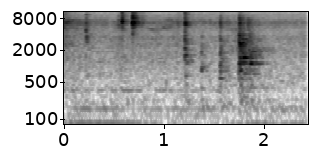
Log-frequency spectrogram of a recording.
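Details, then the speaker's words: Four-quadrant abdominal percussion on a 40-year-old man complaining of abdominal pain and frequent bloating: about six light taps giving a uniform hollow tympanic note in all quadrants, a normal finding. "pertama adalah perkusi 4 Quadrant Hai disini dapatkan bahwa suara-suara perkusi suara perutnya sama yaitu timpani"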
